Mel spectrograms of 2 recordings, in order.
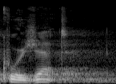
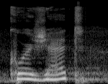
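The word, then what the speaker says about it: courgette: There's corette and corette. Can you please say the uh alternate pronunciations again? Corette. Corette.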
